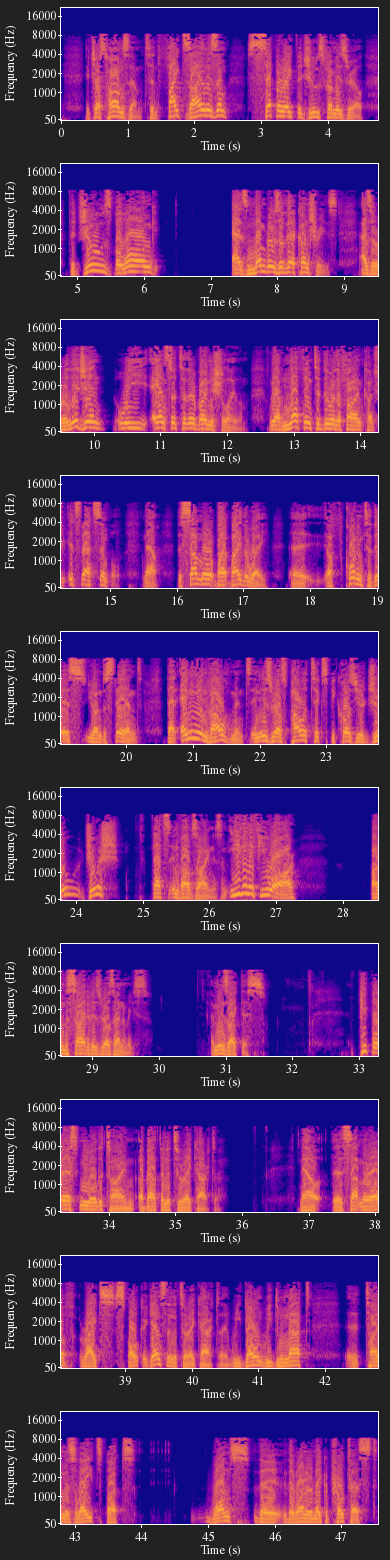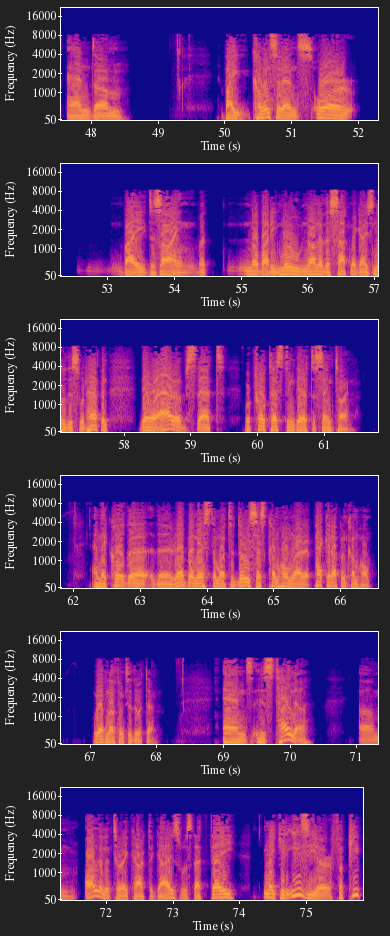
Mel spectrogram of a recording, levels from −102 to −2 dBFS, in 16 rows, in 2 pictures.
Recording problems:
distortion; heavy; 14% of the sound clipped
garbled, watery; slightly; nothing above 8 kHz

